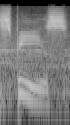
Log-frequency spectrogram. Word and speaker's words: Spies: And David Spies, not Spies, as we have been saying incorrectly. So I know you wanted to, that was your idea, was Spies, and I said Spies.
